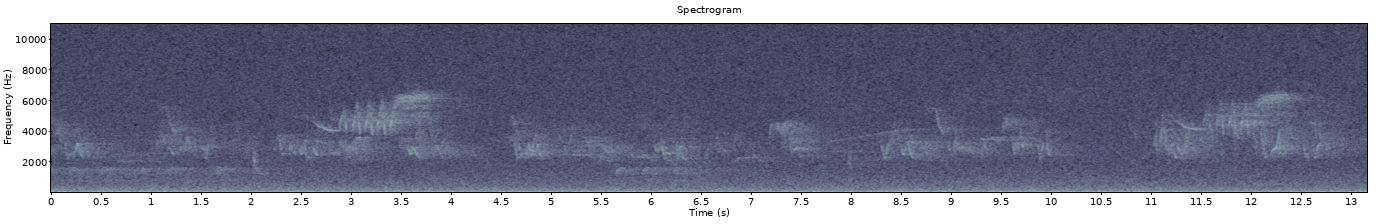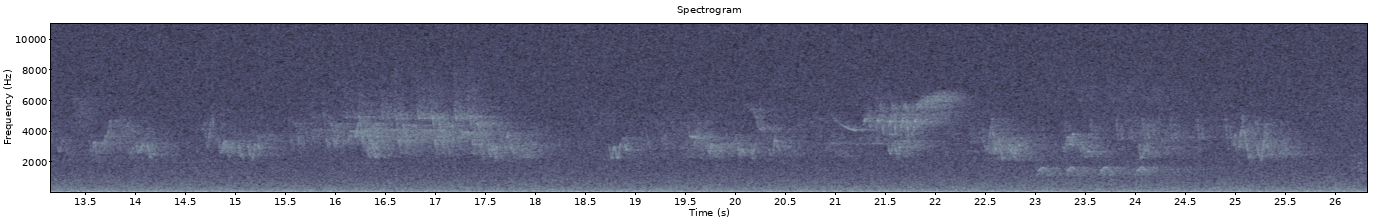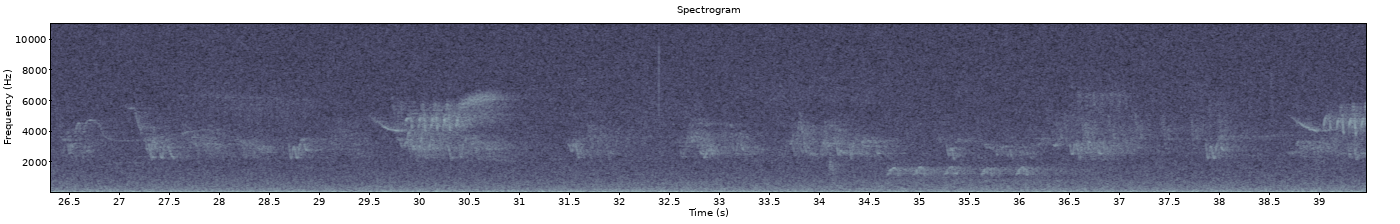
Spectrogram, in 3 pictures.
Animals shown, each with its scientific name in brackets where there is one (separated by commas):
Red-eyed Vireo (Vireo olivaceus), Eastern Wood-Pewee (Contopus virens), Ovenbird (Seiurus aurocapilla), American Crow (Corvus brachyrhynchos), Black-capped Chickadee (Poecile atricapillus), Black-throated Blue Warbler (Setophaga caerulescens)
